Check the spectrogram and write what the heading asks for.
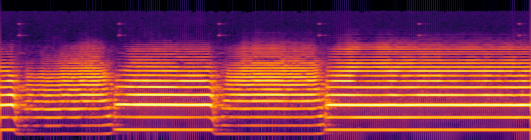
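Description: Trumpet playing a slurred lip-slur exercise on the open horn, no valves pressed, moving between G and the C below it: low C, up to G, down to C, then a long held G. The notes are joined by air alone, each change a smooth slur without a break in the tone.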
